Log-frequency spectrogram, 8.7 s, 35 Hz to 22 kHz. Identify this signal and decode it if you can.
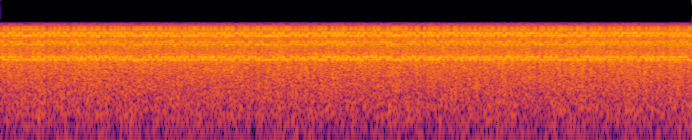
Two-tone teleprinter signal, about 170 Hz shift.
